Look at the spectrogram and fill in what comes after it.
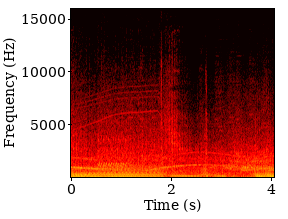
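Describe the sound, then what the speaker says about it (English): An ambulance siren in a GTA FiveM game wails, sweeping up and down over a loud engine drone, shifting pitch as it passes close by. "I passed an ambulance."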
